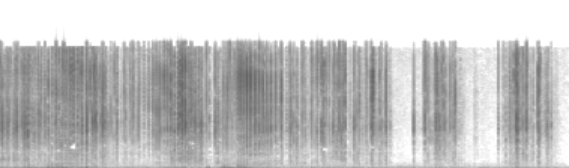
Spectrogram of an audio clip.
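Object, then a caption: Rhinestone-covered tumbler. Long nails scratch the sides and frosted lid of an upright blue rhinestone-covered tumbler, making a dense, gritty rasp with bright crackling over a low rumble. The scratching swells to its loudest around the middle, then continues in quieter, choppier strokes with brief high ticks near the end.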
